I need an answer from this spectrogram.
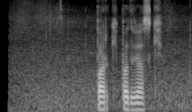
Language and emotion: Russian, neutral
